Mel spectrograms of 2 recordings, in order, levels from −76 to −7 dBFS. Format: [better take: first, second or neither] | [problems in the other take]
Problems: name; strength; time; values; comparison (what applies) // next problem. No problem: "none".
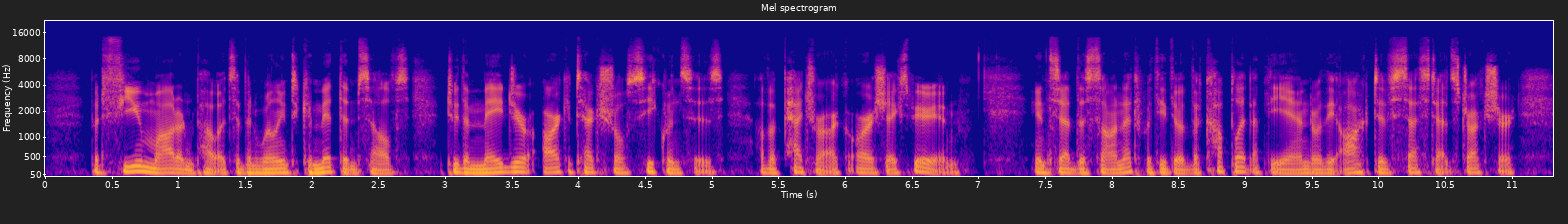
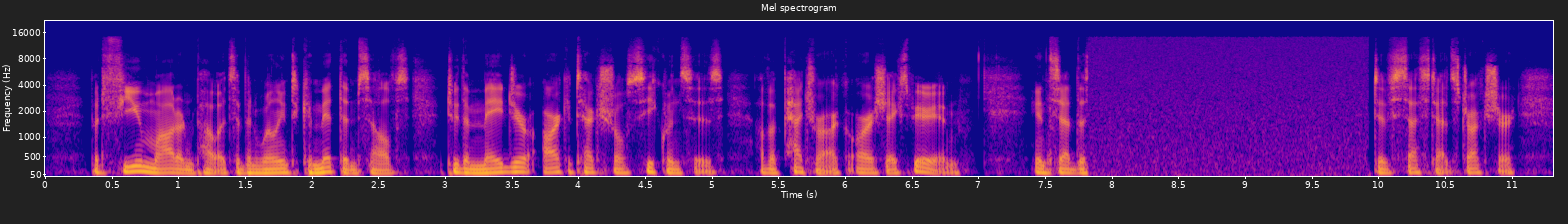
first | audio cutting out; filled with static; at 8 s for 2 s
